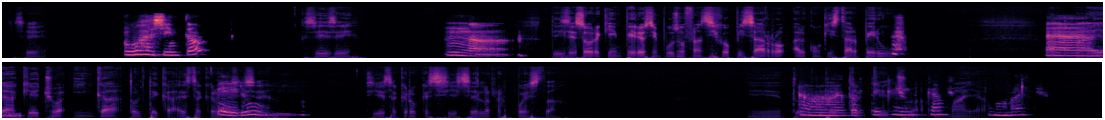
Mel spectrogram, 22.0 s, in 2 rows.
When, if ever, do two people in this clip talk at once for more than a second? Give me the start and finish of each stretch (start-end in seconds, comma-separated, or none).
18.9-20.4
